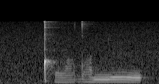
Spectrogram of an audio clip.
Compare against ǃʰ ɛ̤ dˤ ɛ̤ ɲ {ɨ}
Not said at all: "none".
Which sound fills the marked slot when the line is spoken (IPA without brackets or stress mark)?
ɨ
